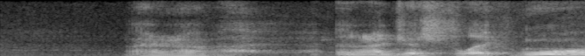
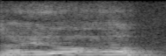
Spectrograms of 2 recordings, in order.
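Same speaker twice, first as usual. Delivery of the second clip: Rob's greeting pitched much higher, in a put-on voice; voicing Rob's greeting. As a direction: lightly play Rob calling out hey. Rob greets him back.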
